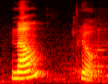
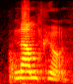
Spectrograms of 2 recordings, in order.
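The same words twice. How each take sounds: First: नमफ्योन split nam, pause, pyon; teacher separating the two halves of नमफ्योन; syllable by syllable. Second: Said in the usual way. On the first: Shown as a demonstration. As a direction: clear gap inside नमफ्योन. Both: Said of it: "तीन तीन syllable बने हैं".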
